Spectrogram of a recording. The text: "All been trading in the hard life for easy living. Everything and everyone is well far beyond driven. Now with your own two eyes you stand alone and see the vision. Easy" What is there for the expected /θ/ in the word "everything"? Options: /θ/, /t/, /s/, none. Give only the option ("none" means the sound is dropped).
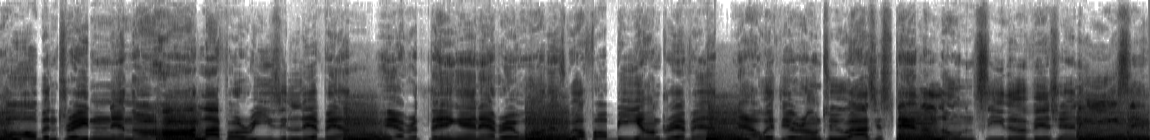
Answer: /θ/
